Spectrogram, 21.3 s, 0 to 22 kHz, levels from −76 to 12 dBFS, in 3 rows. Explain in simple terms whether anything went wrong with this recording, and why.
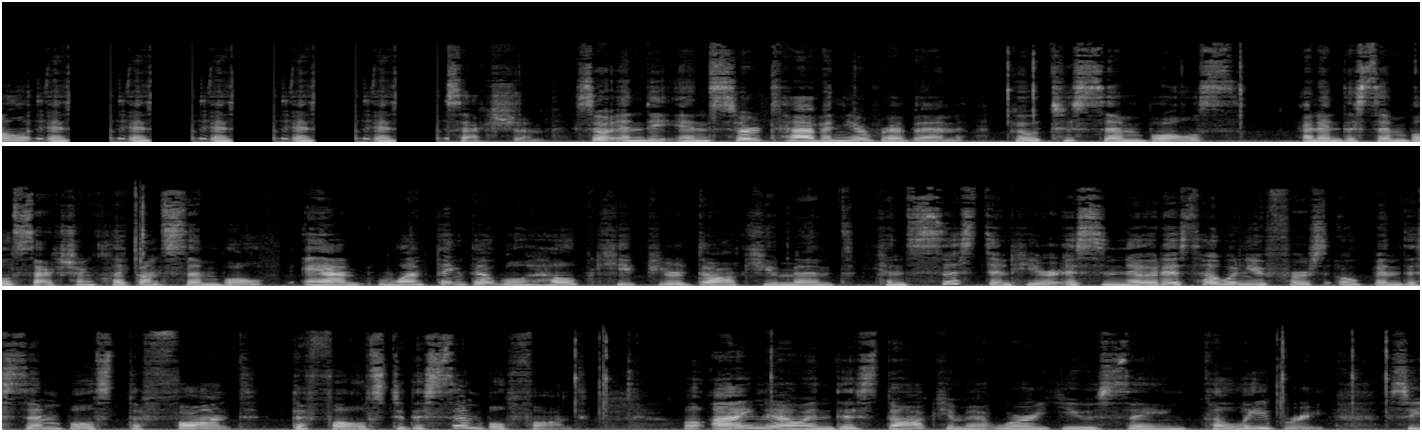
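From 0.33 to 2.23 s there's a stutter with silent gaps: a 0.2 s snippet repeats four times with dead silence between. That's likely a stalled player, and the missing audio is lost.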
